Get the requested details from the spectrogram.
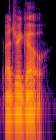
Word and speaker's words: Rodrigo: He would kill for Olivia Rodriguez. – What'd you say? – Olivia Rodriguez. – It's not her name. – What's her name? – Rodrigo.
